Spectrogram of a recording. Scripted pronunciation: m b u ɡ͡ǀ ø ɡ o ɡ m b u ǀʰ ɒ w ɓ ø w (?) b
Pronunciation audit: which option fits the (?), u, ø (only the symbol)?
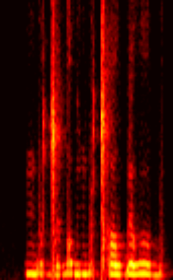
u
